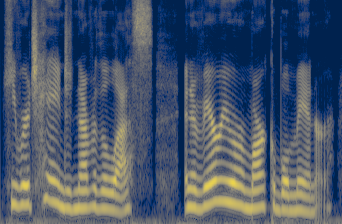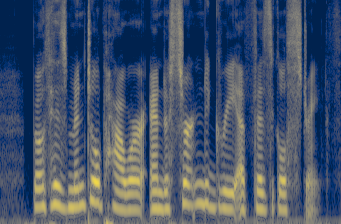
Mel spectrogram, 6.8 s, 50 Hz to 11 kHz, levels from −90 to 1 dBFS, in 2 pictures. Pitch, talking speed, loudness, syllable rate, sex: 225 Hz, 165 wpm, -18 LUFS, 5.8 syllables/s, female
